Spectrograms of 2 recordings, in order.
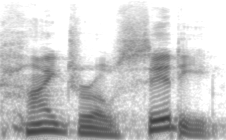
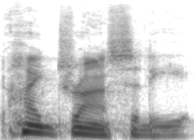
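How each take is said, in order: First: It sounds like the two words hydro city. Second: It sounds like one word rhyming with ferocity. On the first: "if you pronounce the second level of Sonic three as Hydro City" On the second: "some people pronounce it hydrosity"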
